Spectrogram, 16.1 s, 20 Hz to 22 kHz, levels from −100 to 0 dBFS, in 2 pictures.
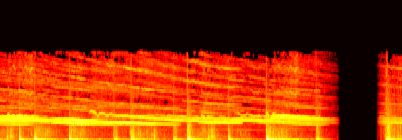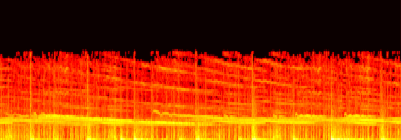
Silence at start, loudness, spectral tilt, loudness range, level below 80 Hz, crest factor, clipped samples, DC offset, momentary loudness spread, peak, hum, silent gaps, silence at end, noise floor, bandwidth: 0 s; -20 LUFS; -4.5 dB/octave; 5 LU; -28 dBFS; 20 dB; under 0.1%; under 0.1%; 9 LU; -2 dBFS; none; 6.79-7.54 s; 0 s; under -90 dBFS; 14 kHz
